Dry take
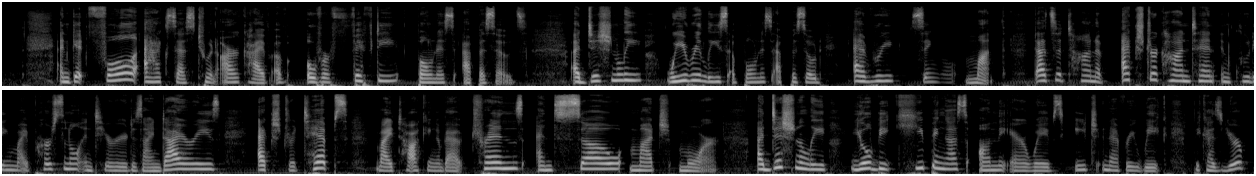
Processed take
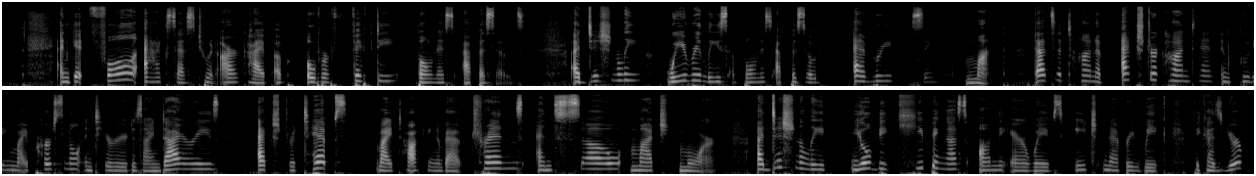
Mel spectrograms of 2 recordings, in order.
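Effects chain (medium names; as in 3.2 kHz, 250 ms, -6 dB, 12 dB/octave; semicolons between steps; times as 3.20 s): peaking EQ 270 Hz -14.5 dB 0.87 oct; 11.88–12.62 s: compression 6:1, threshold -39 dBFS, peak gain reduction 12.5 dB; transient shaper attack +6 dB, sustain -12 dB; trim -4 dB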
